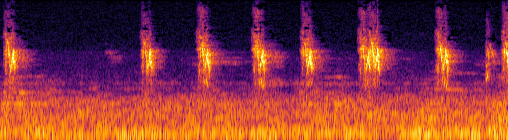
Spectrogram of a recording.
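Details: Sparrow chirps: one chirp, a pause of over a second, then a lively series of bright chirps about every half second, some closely doubled near the end.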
